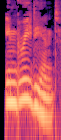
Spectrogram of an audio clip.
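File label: "ingredient", American English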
